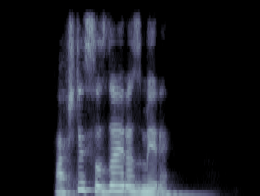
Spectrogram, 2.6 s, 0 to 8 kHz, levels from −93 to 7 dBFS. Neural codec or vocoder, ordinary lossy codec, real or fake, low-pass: autoencoder, 48 kHz, 32 numbers a frame, DAC-VAE, trained on Japanese speech; none; fake; 7.2 kHz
